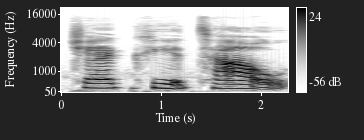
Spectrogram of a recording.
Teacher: チェックの後半部分のこのクに当たる音には母音がないんですよ · Term: くっついちゃう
